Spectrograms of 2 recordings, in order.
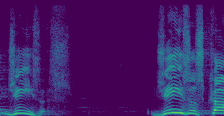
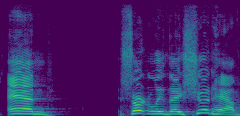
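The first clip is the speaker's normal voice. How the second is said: usual speaking voice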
